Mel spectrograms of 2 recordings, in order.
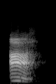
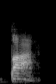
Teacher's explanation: Para mim dizer Ba, o som parou nos meus 2 lábios, o de cima e o de baixo. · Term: oclusão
